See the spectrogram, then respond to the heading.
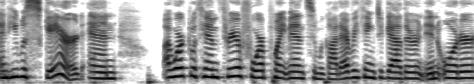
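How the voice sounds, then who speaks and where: A fairly high-pitched woman's voice with a slight Pennsylvania accent, a fairly quick pace and ordinary pitch variation, in a very clean recording with a silent background. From Pennsylvania, north of Harrisburg. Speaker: financial advisor. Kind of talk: podcast interview.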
